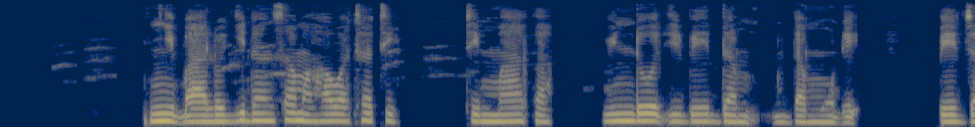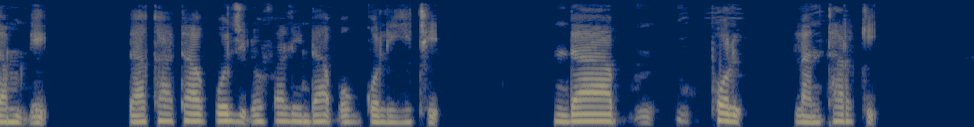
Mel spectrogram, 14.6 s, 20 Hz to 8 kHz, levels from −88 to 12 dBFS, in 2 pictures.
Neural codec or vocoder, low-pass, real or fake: none; 7.2 kHz; real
